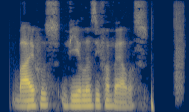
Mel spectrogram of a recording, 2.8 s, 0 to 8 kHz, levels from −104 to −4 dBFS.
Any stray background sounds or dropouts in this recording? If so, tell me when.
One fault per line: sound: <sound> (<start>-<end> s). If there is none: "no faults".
sound: squeak (2.6-2.8 s)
